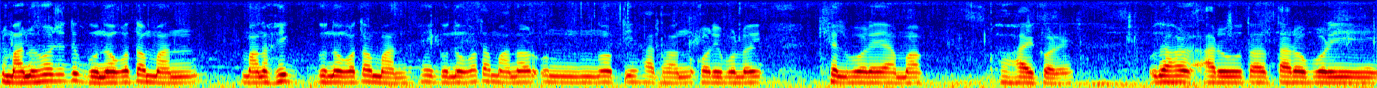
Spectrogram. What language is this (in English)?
Assamese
